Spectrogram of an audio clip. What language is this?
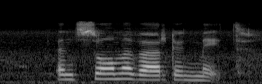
Afrikaans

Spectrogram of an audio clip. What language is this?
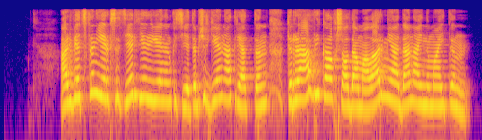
Kazakh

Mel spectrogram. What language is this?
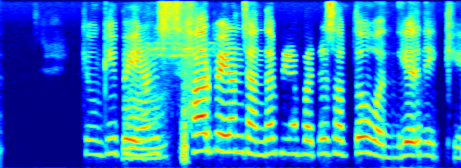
Punjabi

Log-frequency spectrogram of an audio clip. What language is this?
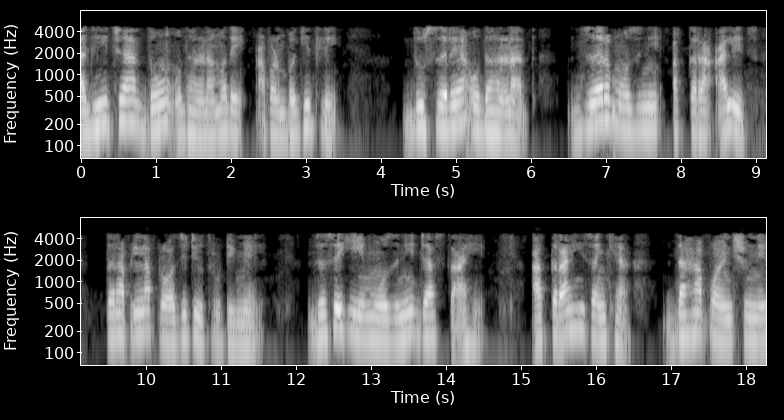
Marathi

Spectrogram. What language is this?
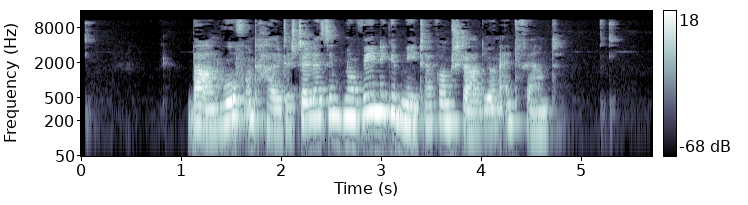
German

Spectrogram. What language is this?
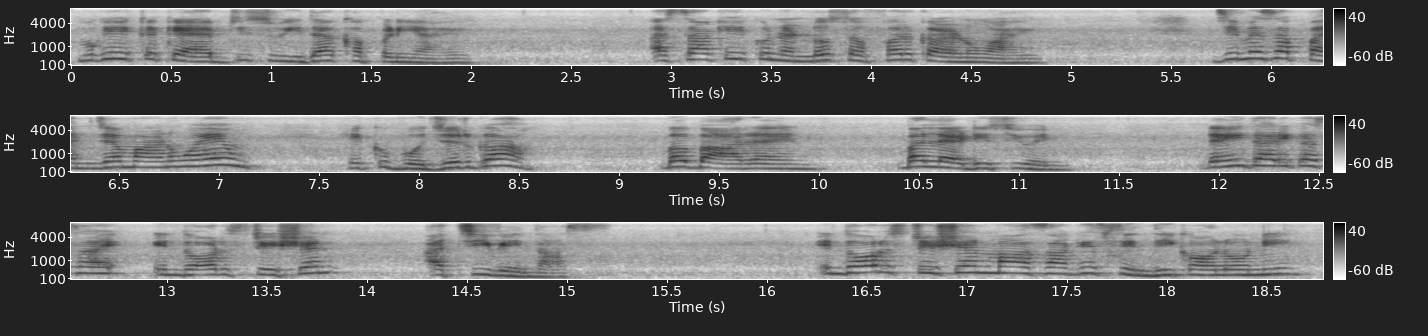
Sindhi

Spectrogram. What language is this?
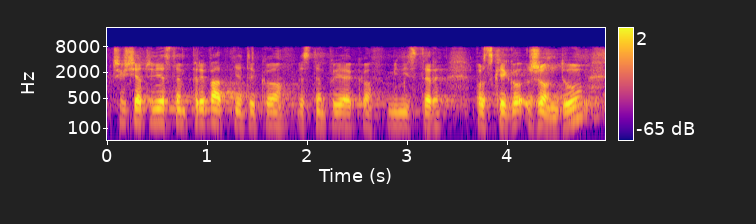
Polish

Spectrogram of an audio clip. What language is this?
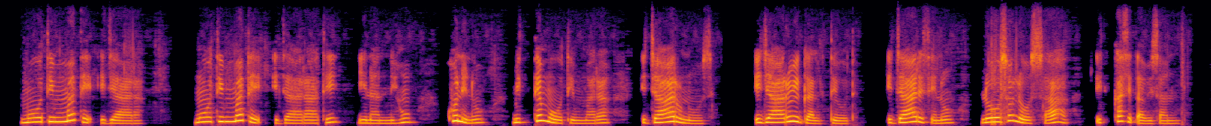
Sidamo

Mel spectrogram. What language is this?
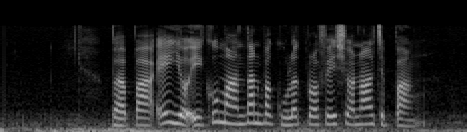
Javanese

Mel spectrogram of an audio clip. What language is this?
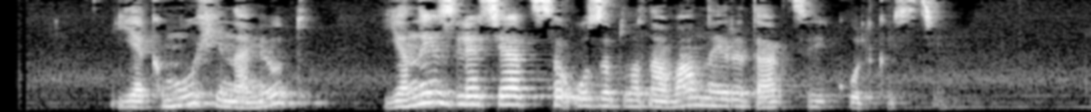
Belarusian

